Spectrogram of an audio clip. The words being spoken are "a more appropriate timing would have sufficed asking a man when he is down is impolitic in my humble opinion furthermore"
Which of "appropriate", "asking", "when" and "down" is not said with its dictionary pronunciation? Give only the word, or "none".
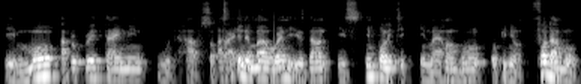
asking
